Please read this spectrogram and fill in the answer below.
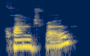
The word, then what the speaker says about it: Cointreau: So that is vodka Cointreau. I believe is the pronunciation, as we went through last week.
